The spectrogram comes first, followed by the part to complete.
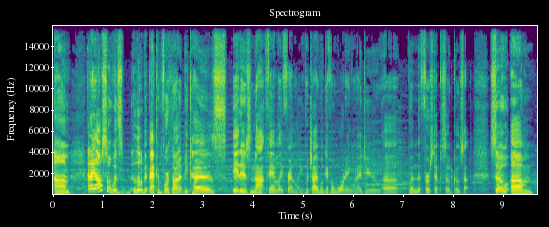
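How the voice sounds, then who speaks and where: This female gaming host has a fairly low voice with lively intonation and a moderate pace. She rambles casually through a game review and talk of an upcoming series, adding dramatic rhetorical flourishes, as music plays.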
